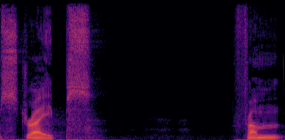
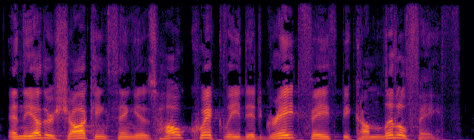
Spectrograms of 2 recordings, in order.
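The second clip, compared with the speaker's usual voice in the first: louder, higher rousing sermon; preaching at full force; 4 semitones higher, 7 dB louder than usual. Acted. Preacher stirring his congregation about faith, full force preaching. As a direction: build the congregation up with rising fervor.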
